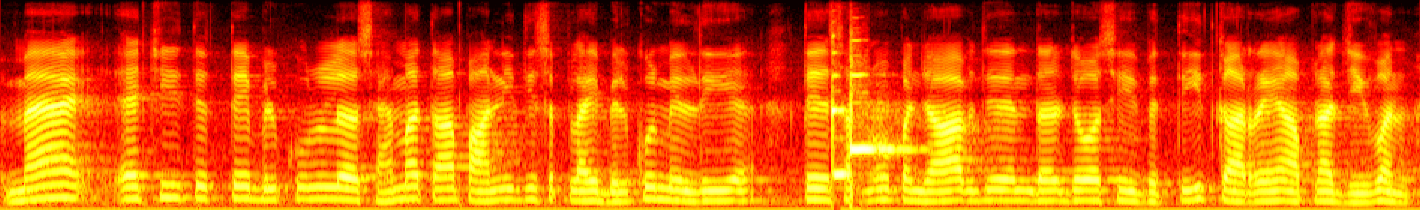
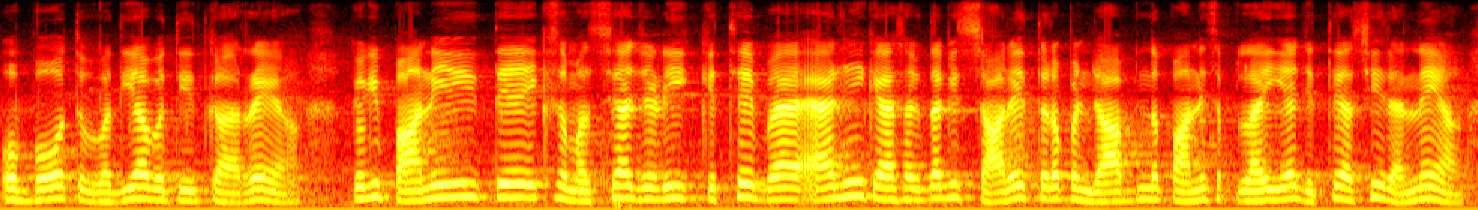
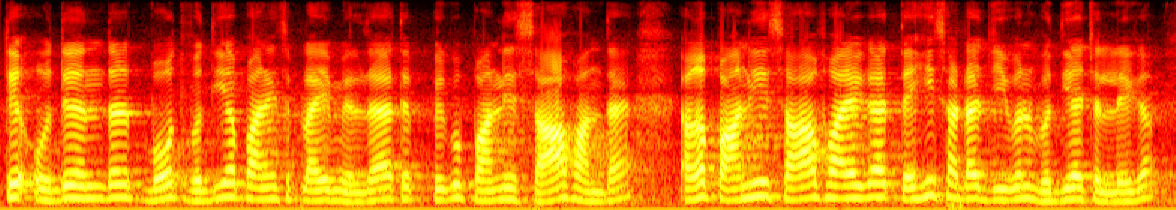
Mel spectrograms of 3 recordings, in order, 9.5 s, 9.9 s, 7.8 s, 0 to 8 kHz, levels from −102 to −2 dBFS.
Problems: constant background noise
